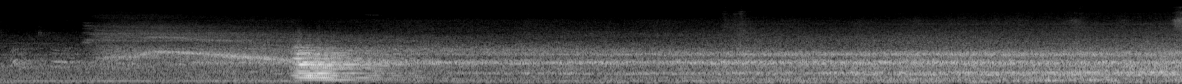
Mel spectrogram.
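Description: A subway train's electric motors whine as it pulls away and picks up speed.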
